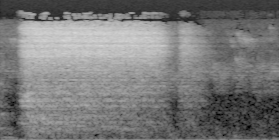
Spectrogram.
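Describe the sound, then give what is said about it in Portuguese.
A single deep, audible inhalation during a yoga breathing exercise, legs hip-width apart and palms facing up, a loud airy rush lasting about a second and a half, then a brief fading breath and quiet. No one speaks. “Palmas das mãos para cima, inspira.”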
